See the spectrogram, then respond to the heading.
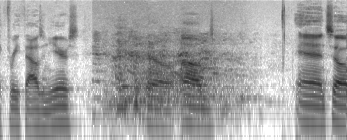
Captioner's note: audience laughter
